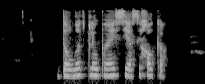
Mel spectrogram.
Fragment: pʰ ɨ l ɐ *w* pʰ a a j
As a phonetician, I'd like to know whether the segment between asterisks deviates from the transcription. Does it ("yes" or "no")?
no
